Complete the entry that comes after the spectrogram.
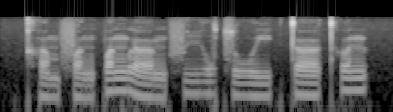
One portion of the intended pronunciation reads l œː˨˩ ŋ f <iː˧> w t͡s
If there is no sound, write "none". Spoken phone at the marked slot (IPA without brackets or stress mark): iː˧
